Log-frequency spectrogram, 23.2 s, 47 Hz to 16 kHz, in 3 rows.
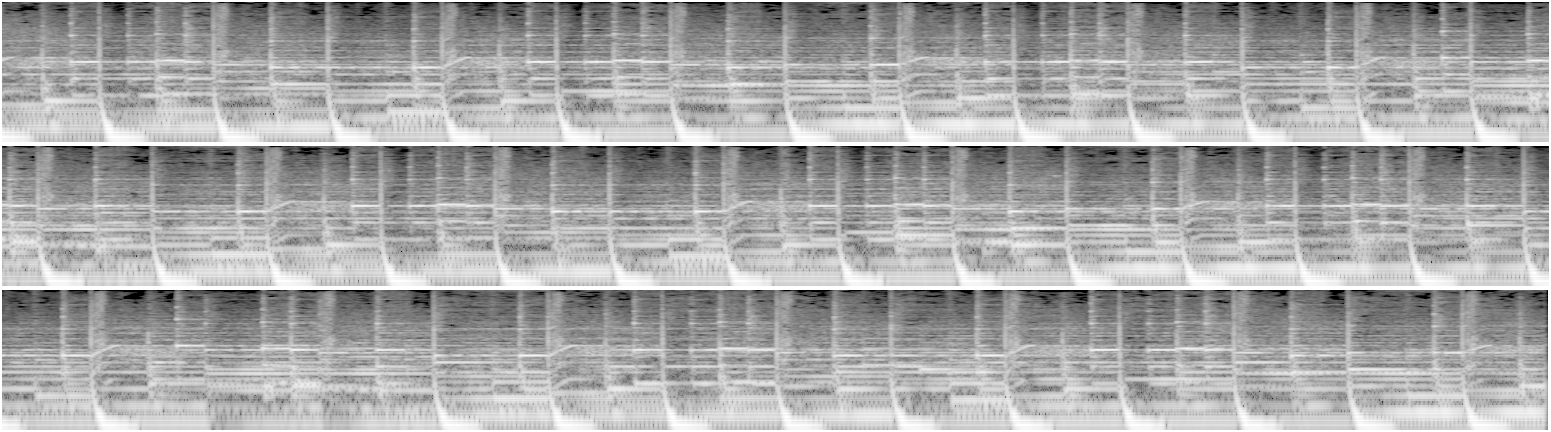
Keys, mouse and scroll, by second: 3.2-4.8 drag, 6.7 r, 8.0 y, 10.7 click, 11.1 s, 12.1 click, 12.7 KP_1, 14.1 g, 14.6 x, 16.8 click, 17.3 r, 18.1 y, 19.5 click, 20.6-22.1 drag.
